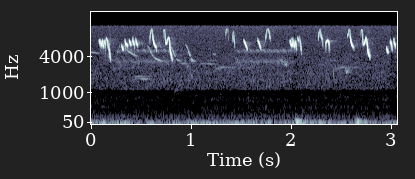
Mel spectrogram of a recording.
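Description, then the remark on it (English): A finch, a species native to South America and introduced to Hawaii, sings its bright, whistle-like song: a rapid, uneven stream of short high-pitched chirps and slurred notes, fairly loud and continuous, with no talking. “Native to South America, they were introduced to Hawaii in the early 1960s, mainly because of their colorful plumage and their pleasant whistle-like songs.”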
